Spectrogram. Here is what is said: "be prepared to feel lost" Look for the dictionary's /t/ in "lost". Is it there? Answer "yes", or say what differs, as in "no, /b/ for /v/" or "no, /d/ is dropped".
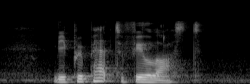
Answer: yes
